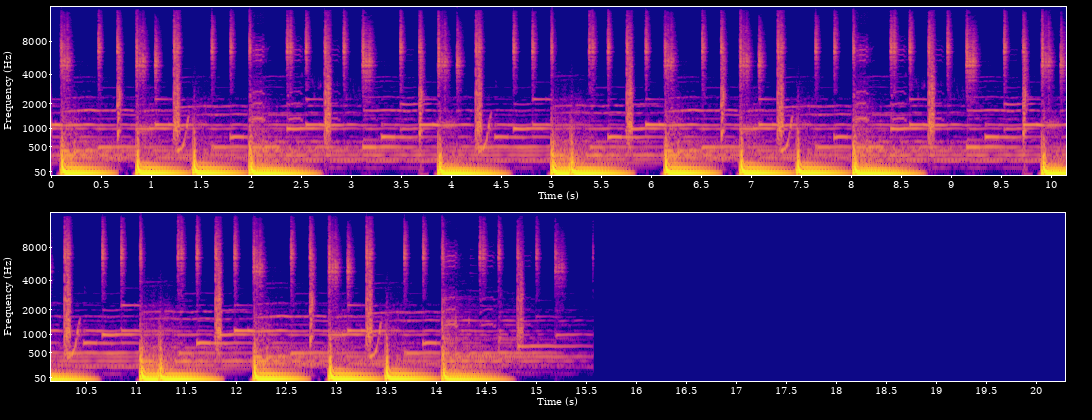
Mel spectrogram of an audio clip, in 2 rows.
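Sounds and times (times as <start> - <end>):
instrumental music: 0.0 - 15.6.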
